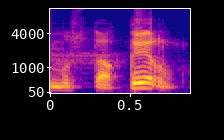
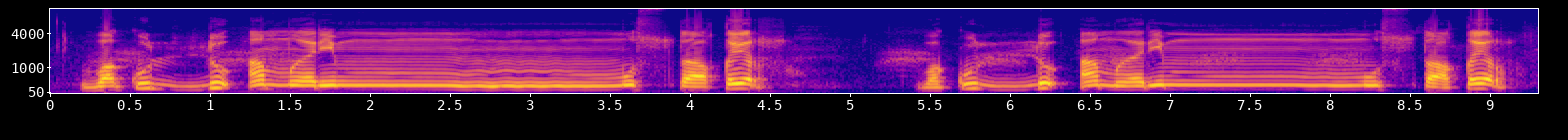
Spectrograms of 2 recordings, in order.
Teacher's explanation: لیے اس را کو اس قاف کے ساتھ ملانا ہے، لیکن اس را پر تشدید ہے، اس لیے اس کو سختی کے ساتھ پڑھنا ہے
